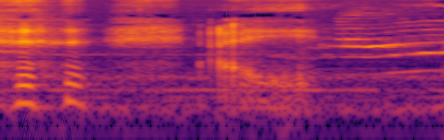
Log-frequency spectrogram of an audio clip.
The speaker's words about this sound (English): literally the cat has been sitting next to me this entire time. And then as soon as I started talking, he wanted to say hi.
